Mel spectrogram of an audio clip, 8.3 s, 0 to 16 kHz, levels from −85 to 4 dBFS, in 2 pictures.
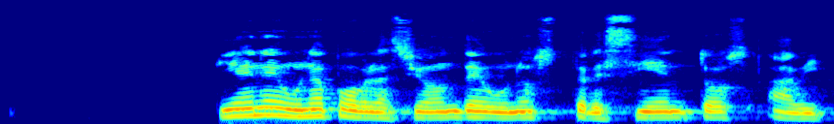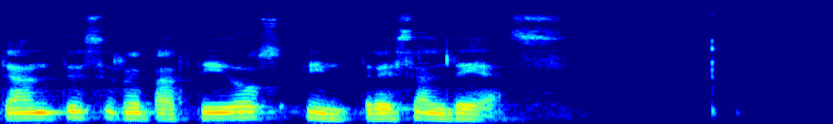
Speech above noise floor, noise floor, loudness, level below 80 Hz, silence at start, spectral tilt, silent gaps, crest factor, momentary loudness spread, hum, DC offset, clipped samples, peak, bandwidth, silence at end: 61 dB; -88 dBFS; -27 LUFS; -72 dBFS; 1.1 s; -6.5 dB/octave; none; 16 dB; 11 LU; none; under 0.1%; under 0.1%; -12 dBFS; 11 kHz; 1.45 s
